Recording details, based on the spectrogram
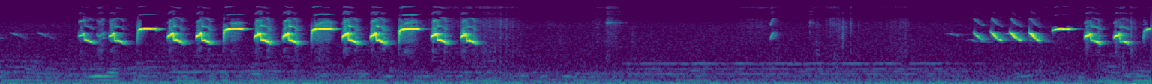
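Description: A Turkestan tit sings a fast run of about a dozen high, ringing two-note phrases over three seconds, then pauses and resumes with a shorter burst.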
